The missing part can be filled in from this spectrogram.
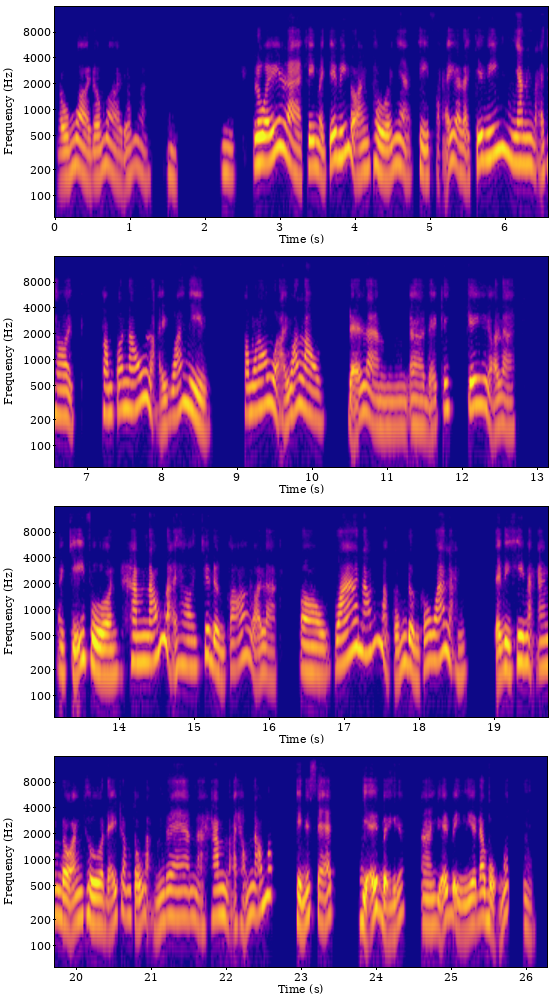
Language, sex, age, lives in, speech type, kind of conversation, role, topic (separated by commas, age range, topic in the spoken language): Vietnamese, female, 30-34, Vietnam, conversation, podcast, guest, Làm thế nào để biến đồ ăn thừa thành một bữa ăn ngon cho cả gia đình?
